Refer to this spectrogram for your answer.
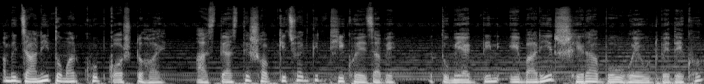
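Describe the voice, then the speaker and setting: A man voicing a caring young husband in a cartoon, speaking in a calm, earnest and reassuring way. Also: mid-range voice, a little fast, over music, natural voice. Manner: consoling, earnest. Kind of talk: cartoon voice acting.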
